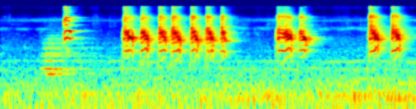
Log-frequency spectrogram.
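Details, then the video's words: A short rising note, then dense bursts of harsh, raspy chatter in fast clusters from a caged greater green leafbird (cucak hijau), a contest songbird that has stopped performing at competitions. "Ketika Cucak Hijau Sudah Tidak Jalan Gantangan"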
